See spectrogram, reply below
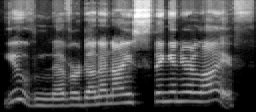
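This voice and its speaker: Woman as a blustery big elephant, scolding slowly. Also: a little high, lively intonation, pitched above the performer's own voice. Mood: indignant. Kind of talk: children's storybook character reading.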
